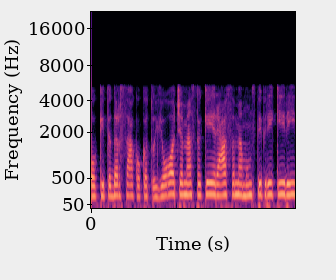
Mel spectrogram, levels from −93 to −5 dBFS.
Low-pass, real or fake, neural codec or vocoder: 5.4 kHz; fake; vocoder, 44.1 kHz, 80 mel bands, Vocos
